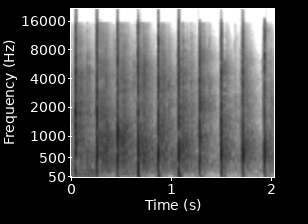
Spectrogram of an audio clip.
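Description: Hand clapping: a steady run of sharp, even claps about five a second, applauding a speaker as he is introduced.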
